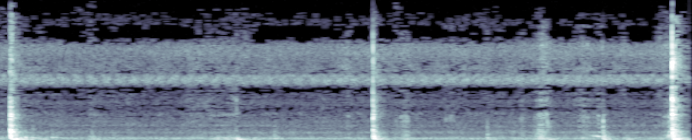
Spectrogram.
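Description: Sharp clicks and taps of an amplifier driver board being handled and turned over: three louder clicks, at the start, near the middle and near the end, with a few fainter ticks between, over a steady high hiss.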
